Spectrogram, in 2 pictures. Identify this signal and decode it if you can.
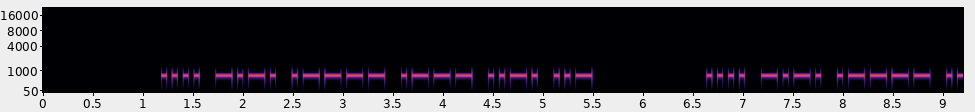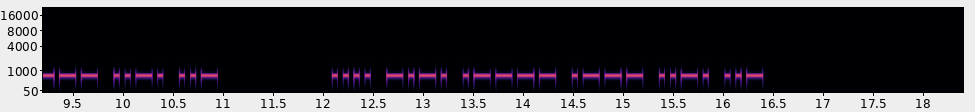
Morse code, heard as a keyed tone, about 22 wpm, 700 Hz. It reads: HC1JFU HC1JFU HC1JFU
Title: DXCC-100 Call Signs - 6 Characters - Repeated 3x - 22wpm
